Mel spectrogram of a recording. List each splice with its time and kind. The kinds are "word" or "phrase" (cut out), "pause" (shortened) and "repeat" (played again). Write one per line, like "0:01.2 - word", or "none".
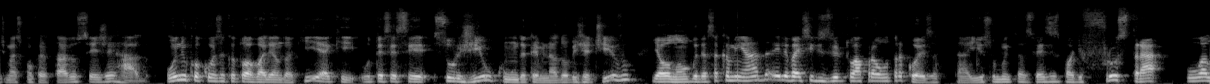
0:01.6 - pause
0:06.5 - pause
0:09.5 - pause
